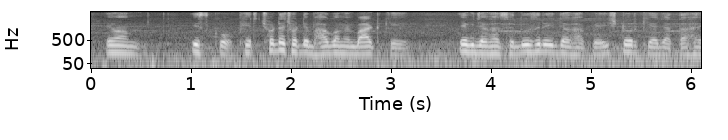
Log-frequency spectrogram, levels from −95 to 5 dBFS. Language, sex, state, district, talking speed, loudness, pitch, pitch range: Hindi, male, Chhattisgarh, Korba, 165 wpm, -17 LUFS, 140 Hz, 130-155 Hz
